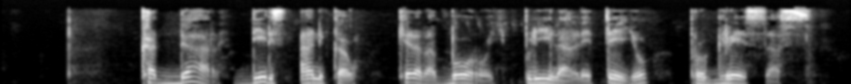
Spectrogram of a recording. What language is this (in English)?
Esperanto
